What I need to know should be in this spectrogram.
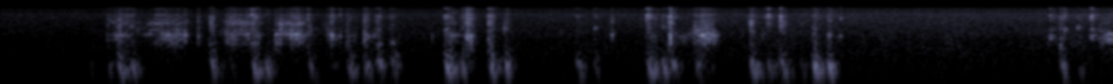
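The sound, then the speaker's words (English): Typing on a computer keyboard: irregular clusters of soft keystrokes that tap out in quick bursts with short pauses between them, fairly faint and heard alone without talk. “Hang on, I'm writing this down. Or typing it.”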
